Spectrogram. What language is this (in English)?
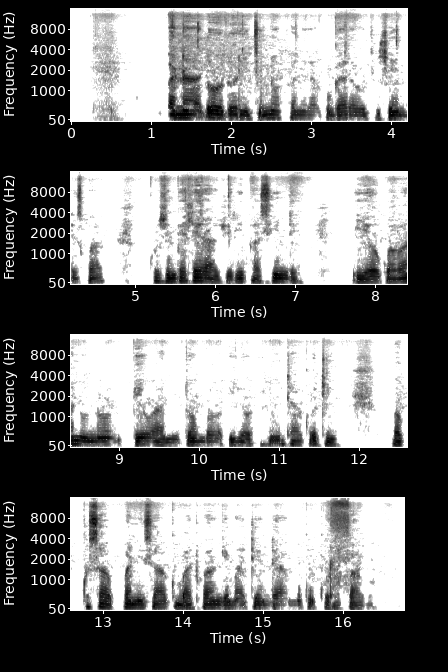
Ndau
